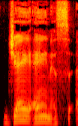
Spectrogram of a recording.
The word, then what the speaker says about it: Janus: This new date honored Janus, like anus with a J, a two-faced god. That's how it's spelt. I'm just, because my pronunciation might be a little off. – Yeah. – So Jay Anus, a two-faced god who symbolically looked back into the previous year and forwards into the new year.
